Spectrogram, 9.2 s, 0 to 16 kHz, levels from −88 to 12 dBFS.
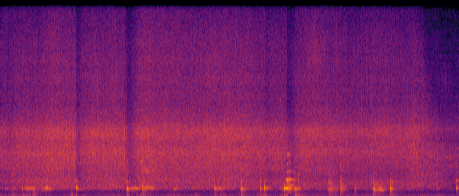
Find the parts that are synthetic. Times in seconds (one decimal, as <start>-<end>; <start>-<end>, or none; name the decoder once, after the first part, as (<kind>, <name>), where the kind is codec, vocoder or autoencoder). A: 0.0-1.0 (vocoder, BigVGAN v2); 1.7-5.9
